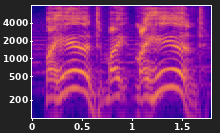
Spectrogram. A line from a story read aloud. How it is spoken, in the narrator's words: Alex yelled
